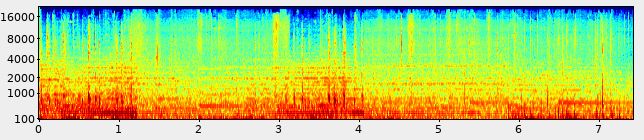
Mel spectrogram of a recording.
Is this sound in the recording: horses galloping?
yes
